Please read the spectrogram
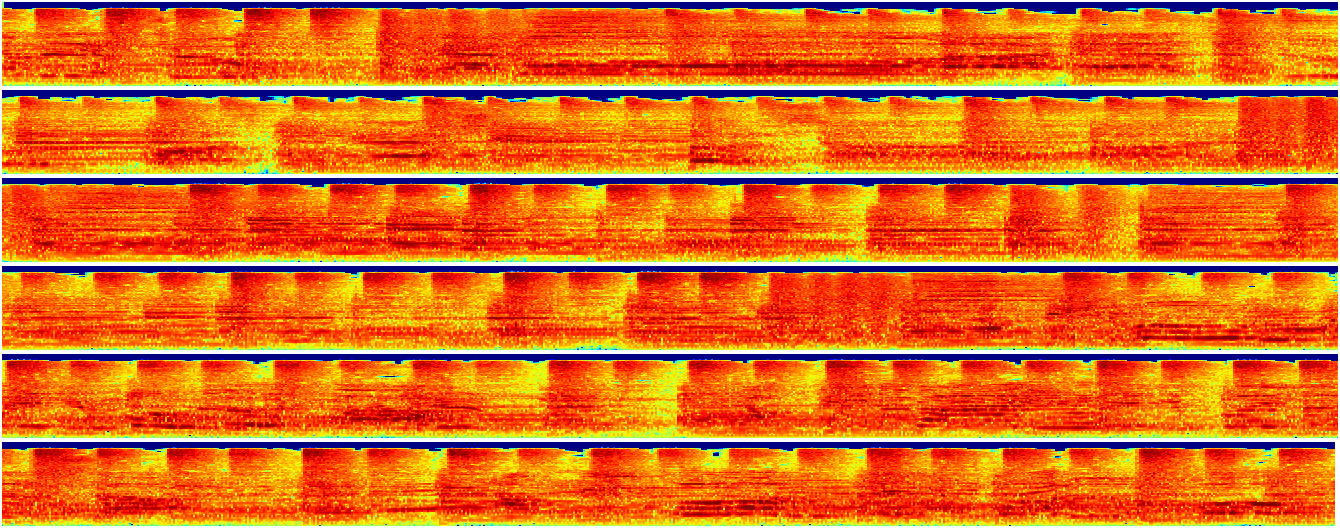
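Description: A live rock band playing: electric guitars over drums with a steady beat, and a sung vocal.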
